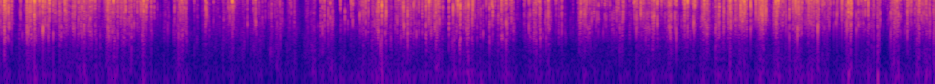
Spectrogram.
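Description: Fingertips squeeze and crinkle a small clear plastic bag full of orange konpeito sugar candies, tied with a green ribbon. The result is a dense, bright crackling rustle with rapid sharp crinkles and tiny candy clicks. It swells and fades in irregular bursts, with almost no low end.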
